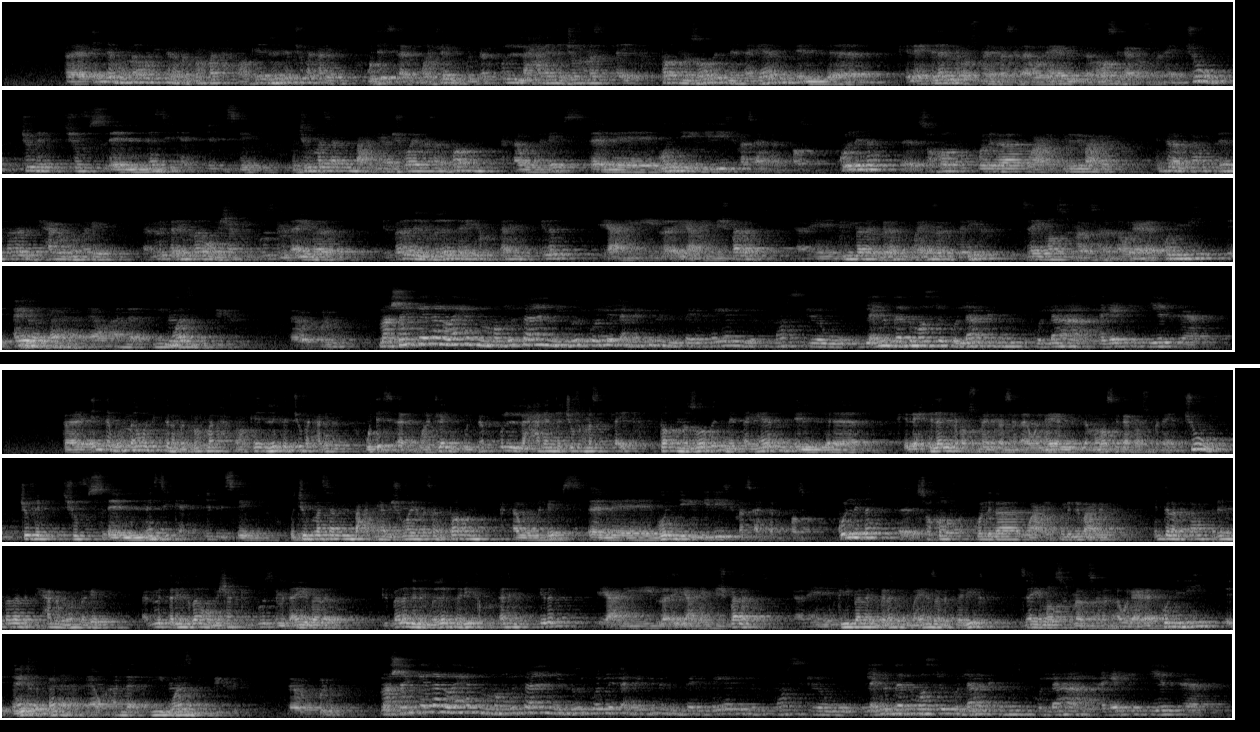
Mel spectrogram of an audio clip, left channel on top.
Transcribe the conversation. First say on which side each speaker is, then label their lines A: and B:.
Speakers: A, on the right; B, on the left.
A: فانت مهم قوي ان انت لما تروح متحف او كده ان انت تشوف الحاجات دي وتسال وهتلاقي قدام كل حاجه انت تشوفها مثلا تلاقي طقم ضابط من ايام ال- آه، الاحتلال العثماني مثلا او اللي هي لما مصر كانت عثمانيه تشوف تشوف إن- شوف س- الناس دي كانت بتلبس ايه وتشوف مثلا بعديها بشويه مثلا طقم او لبس آه، لجندي انجليزي مثلا كان في مصر كل ده آه، ثقافه كل ده وعي كل دي معرفه انت لما تعرف تاريخ بلدك دي حاجه مهمه جدا لان التاريخ ده هو بيشكل جزء من اي بلد البلد اللي من غير تاريخ من الاخر كده يعني لا- يعني مش بلد يعني في بلد بلاد مميزه بالتاريخ زي مصر مثلا او العراق كل دي التاريخ
B: ايوه
A: اتبنى او خلق فيه وزن
B: امم
A: كبير للدوله
B: ما
A: بس
B: عشان كده الواحد المفروض فعلا يزور كل الأماكن التاريخية اللي في مصر و... لأن بجد مصر كلها كنوز وكلها حاجات كتير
